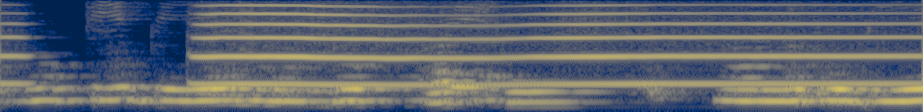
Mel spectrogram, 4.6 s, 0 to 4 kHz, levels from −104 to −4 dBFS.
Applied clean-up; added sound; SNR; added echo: none; Trumpet; -1 dB; reverberation time 0.7 s.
